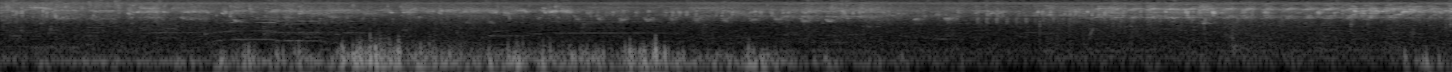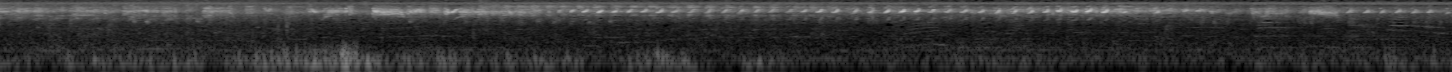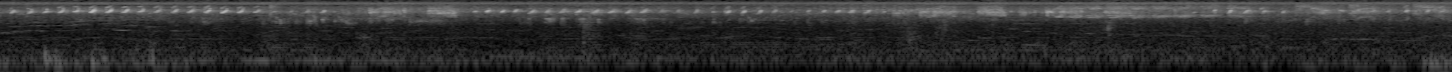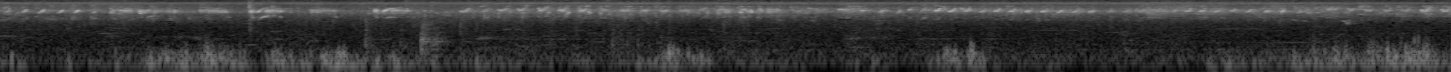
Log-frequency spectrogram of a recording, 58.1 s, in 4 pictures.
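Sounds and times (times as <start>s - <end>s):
birds chirping: 0.0s - 58.0s
low wind rumble on microphone: 2.0s - 8.2s, 16.0s - 19.3s, 44.8s - 47.8s, 49.9s - 50.7s, 52.9s - 53.6s, 55.6s - 58.0s.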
